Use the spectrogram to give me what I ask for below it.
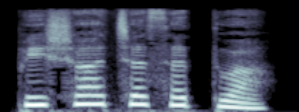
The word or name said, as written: ಪಿಶಾಚಸತ್ವ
